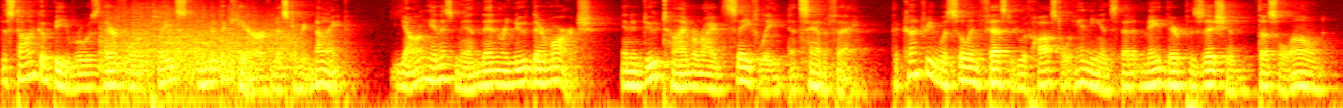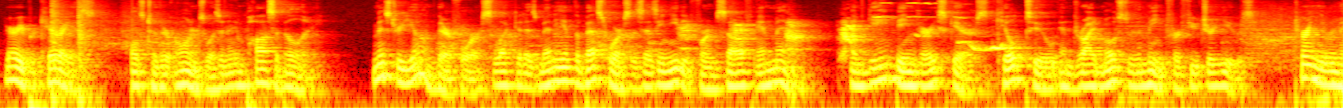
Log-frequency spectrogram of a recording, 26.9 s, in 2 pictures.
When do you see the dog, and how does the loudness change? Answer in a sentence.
You can hear the dog from 17.8 to 23.5 s, getting louder then quieter.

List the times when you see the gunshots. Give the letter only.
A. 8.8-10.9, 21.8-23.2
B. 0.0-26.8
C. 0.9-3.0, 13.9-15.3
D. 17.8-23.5
C.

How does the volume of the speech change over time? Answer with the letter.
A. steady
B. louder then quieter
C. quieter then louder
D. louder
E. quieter
A.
